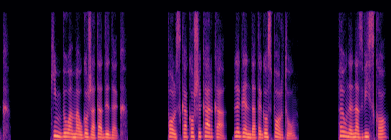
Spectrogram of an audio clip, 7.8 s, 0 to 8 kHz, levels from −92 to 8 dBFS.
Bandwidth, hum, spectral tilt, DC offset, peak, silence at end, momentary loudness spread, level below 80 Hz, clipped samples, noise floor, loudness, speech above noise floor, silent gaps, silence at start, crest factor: 7.6 kHz; none; -6.5 dB/octave; 1%; -2 dBFS; 0.05 s; 11 LU; -52 dBFS; under 0.1%; under -90 dBFS; -21 LUFS; over 70 dB; 0.22-1.00 s, 2.56-3.36 s, 4.54-4.65 s, 5.97-6.76 s; 0 s; 18 dB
